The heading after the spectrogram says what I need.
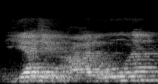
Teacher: آگے ہے یجعلون، جیم ہے، جیم کا کلکلا کرنا ہلکا سا، زیادہ نہیں کرنا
